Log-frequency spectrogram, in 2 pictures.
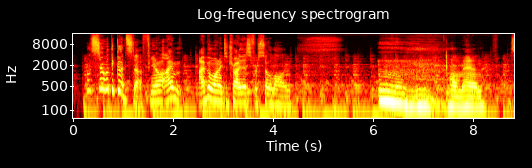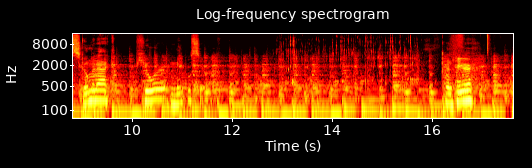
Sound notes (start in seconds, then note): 4.5 deep inhale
